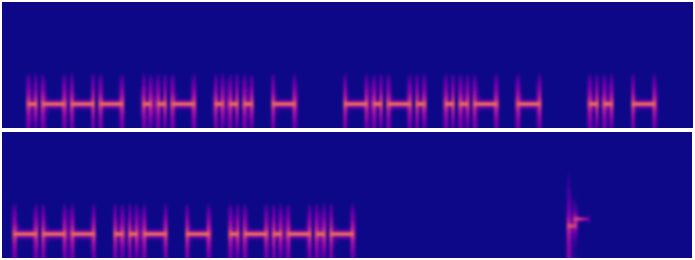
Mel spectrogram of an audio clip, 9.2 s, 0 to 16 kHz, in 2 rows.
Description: Morse code, heard as a keyed tone, about 24 wpm, 700 Hz. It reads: JUST CUT IT OUT.
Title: Sentences from Top 300 Words 25wpm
